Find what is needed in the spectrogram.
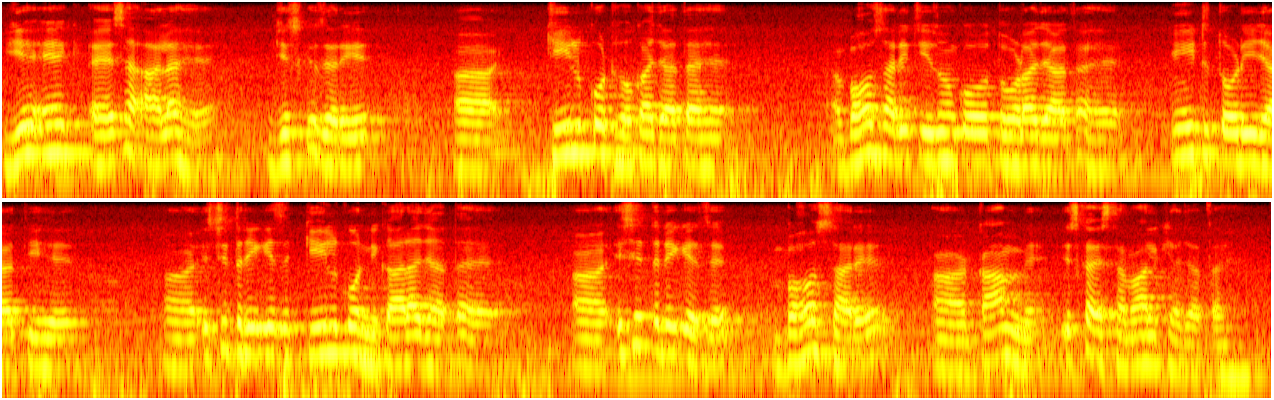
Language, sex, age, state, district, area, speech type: Urdu, male, 30-45, Uttar Pradesh, Azamgarh, rural, spontaneous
